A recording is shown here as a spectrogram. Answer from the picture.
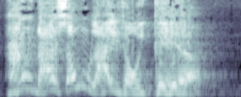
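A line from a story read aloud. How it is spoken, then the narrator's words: Thunderous echoing shout. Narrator (Vietnamese): Tiếng quát chấn động cả mặt sân tràng, vang dội cả không gian một chập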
